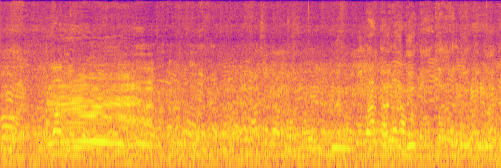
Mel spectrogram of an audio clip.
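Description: Cattle low at a busy livestock market in Panchbibi, with one long moo early on and more bellows later, heard over constant nearby crowd chatter and someone talking.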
